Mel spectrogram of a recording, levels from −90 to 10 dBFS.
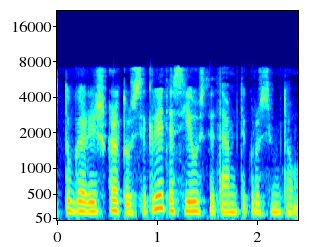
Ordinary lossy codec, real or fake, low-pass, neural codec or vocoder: AAC, 32 kbps; real; 7.2 kHz; none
